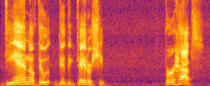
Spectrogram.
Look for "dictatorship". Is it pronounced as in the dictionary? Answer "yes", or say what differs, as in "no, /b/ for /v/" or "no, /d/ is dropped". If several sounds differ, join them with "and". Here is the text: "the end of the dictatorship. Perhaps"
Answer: yes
